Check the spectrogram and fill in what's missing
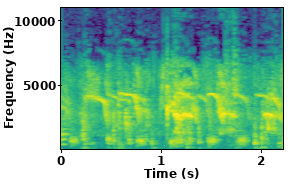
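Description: Chickens cluck in a busy backyard flock, with a rooster among black hens and chicks, their short overlapping calls coming steadily and fairly close with no talk.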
